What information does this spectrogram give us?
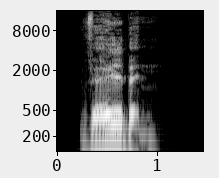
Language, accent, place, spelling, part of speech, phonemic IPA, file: German, Germany, Berlin, wölben, verb, /ˈvœlbən/, De-wölben.ogg
- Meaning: 1. to curve, bend 2. to curve; to bulge out, to arch 3. to vault (cover with a vault)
